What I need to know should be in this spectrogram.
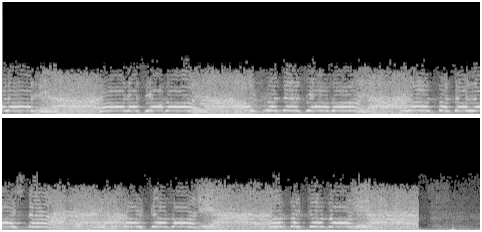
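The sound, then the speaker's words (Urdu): A large crowd of voices shouts "Allahu Akbar" in unison, answering a call for takbir at a religious gathering. Loud, chesty chanted bursts repeat several times in a steady rhythm, with brief gaps between them. “نعرہ تکبیر”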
